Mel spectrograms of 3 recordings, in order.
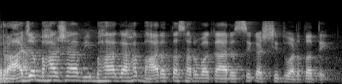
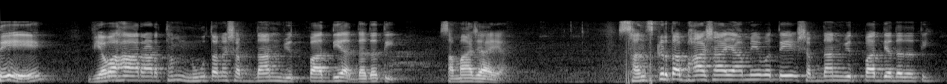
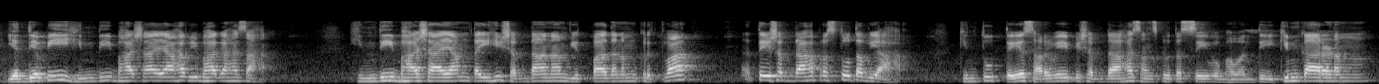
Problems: none marked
